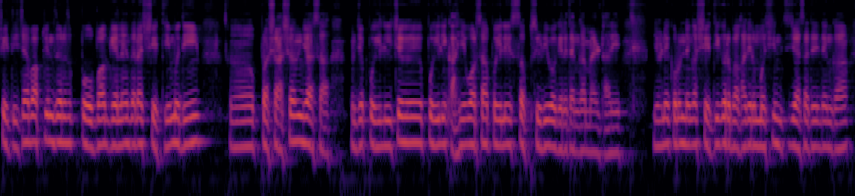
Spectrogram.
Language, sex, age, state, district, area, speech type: Goan Konkani, male, 18-30, Goa, Canacona, rural, spontaneous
